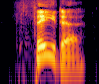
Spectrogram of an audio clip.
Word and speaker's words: Theta: Theta has the sound of TH in thin.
